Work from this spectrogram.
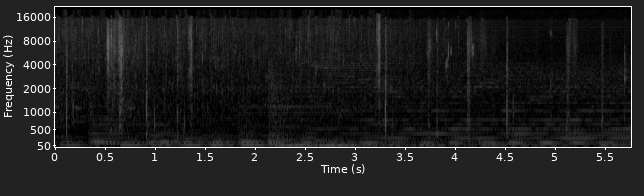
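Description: A river flowing in the video game Elex 2 gives a close, continuous liquid trickle and splash with a few sharper drips, over a low background hum.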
